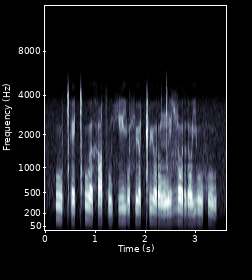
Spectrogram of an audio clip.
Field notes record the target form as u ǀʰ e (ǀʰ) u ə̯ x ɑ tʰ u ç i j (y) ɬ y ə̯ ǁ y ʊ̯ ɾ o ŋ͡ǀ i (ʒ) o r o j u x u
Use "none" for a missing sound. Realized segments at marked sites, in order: ǀʰ, u, ɮ

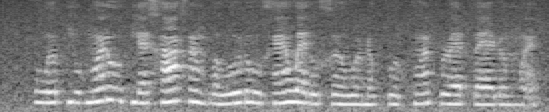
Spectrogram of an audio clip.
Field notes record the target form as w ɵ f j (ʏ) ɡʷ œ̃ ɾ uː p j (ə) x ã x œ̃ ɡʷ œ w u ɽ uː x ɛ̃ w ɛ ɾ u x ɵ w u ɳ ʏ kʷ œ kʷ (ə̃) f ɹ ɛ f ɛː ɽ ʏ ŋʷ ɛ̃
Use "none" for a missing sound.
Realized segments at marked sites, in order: u, ɛ, œ̃

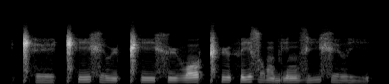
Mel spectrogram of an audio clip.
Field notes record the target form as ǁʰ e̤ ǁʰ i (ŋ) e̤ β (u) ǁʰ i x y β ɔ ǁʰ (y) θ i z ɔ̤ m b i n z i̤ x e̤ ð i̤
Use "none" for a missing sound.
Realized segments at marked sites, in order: x, y, y

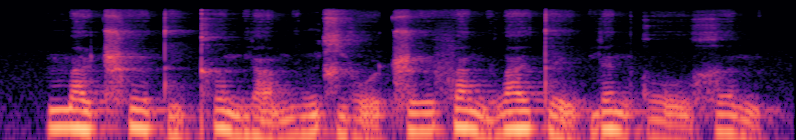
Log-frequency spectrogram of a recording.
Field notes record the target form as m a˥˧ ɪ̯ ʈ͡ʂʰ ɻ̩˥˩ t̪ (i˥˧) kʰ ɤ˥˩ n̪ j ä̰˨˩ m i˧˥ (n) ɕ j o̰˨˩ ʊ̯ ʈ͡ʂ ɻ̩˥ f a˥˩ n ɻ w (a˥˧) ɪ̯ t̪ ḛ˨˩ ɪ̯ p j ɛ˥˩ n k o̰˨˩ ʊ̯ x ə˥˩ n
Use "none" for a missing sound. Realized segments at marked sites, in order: ḭ˨˩, ŋ, a˥

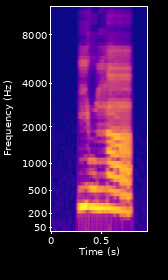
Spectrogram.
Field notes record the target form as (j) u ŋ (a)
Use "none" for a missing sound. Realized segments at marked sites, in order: j, ã

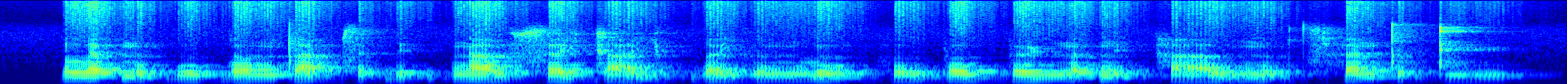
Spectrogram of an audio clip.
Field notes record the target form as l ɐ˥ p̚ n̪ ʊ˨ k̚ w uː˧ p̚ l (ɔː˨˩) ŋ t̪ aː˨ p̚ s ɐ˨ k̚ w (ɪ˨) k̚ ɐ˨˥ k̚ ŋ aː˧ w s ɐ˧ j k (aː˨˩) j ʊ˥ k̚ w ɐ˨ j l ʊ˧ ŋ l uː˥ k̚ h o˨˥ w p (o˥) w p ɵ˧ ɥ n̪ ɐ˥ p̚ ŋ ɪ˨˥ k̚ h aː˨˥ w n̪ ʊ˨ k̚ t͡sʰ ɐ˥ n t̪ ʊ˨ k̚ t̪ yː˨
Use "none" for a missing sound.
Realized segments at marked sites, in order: ɔː˧, ɪ˨˥, aː˨˩, o˥

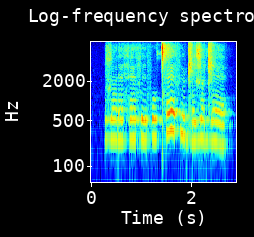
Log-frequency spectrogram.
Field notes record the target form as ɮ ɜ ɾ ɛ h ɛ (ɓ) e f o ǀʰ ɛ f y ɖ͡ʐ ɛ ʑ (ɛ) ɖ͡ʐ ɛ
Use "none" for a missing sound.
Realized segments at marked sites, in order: f, ɜ

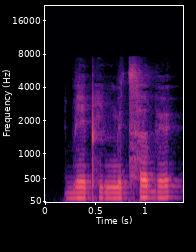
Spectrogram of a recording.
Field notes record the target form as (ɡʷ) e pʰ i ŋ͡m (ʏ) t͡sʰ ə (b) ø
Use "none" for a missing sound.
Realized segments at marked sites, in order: b, ʏ, b

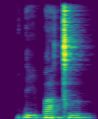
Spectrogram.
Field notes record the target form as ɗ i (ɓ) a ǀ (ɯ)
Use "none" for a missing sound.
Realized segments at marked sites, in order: ɓ, ɯ

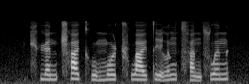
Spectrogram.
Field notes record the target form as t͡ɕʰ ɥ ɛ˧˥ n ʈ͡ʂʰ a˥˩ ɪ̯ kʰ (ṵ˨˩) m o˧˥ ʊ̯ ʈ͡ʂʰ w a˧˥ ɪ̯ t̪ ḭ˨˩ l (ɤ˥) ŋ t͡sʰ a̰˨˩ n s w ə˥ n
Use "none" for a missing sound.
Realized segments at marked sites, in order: ṵ˨˩, ɤ˥˩

